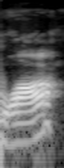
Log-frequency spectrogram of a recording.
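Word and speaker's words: Waaagh: This is an Did you just pronounce the G in WA? Isn't it? Isn't it WOG? I think everybody pronounces it without the G. It's WA. See, I think that's how people say it. You're some kind of noob if you say WOG.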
